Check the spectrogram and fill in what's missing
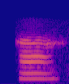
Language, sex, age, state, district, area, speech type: Maithili, female, 60+, Bihar, Saharsa, rural, conversation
